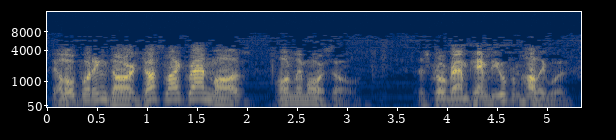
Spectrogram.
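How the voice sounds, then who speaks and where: A man's voice: on the high side, big pitch swings, moderate pace, husky. An American man reading a 1940s radio commercial, savoring and stretching key words. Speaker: radio announcer. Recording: muffled vintage 1940s radio broadcast.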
